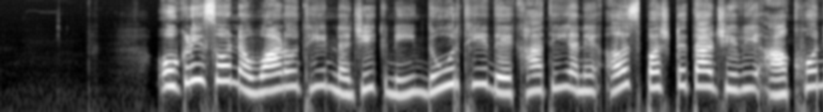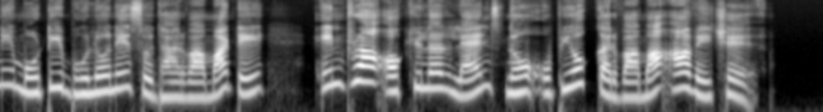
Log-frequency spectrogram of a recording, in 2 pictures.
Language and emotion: Gujarati, neutral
